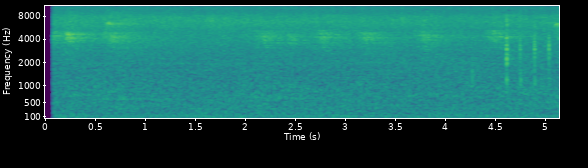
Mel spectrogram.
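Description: Outdoor ambience: a steady low hum with faint high chirps recurring about every half second. Near the end comes a quick run of about four sharp clicks.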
